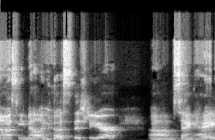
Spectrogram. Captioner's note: chuckles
